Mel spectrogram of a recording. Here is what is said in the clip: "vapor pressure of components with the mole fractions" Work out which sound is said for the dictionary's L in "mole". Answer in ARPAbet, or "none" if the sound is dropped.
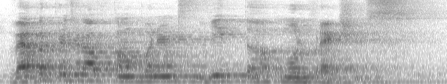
L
